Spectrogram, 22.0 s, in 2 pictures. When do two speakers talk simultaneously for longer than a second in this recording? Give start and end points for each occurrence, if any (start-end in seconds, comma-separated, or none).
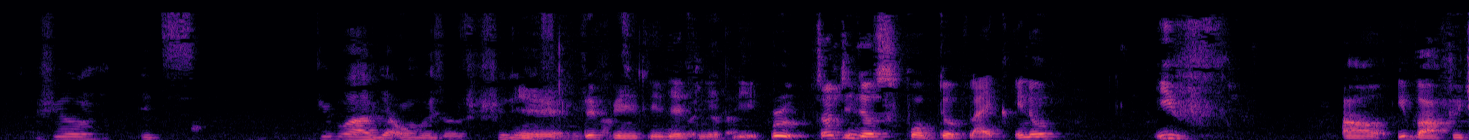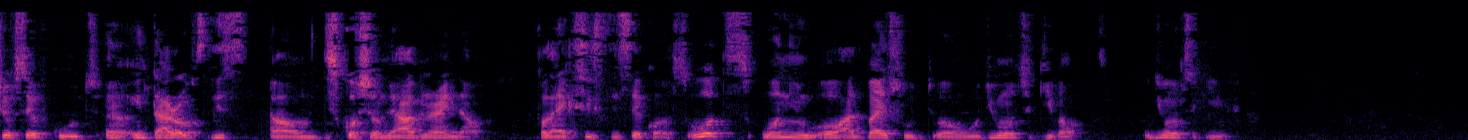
3.8-5.5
